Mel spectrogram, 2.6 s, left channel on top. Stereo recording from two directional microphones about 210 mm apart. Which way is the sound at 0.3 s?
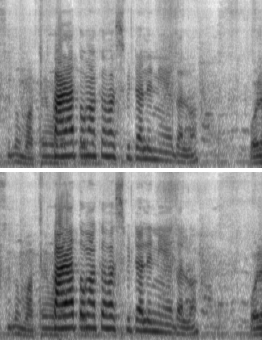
Centre (ahead or behind).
